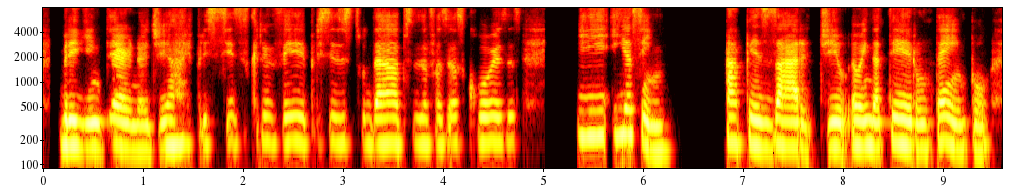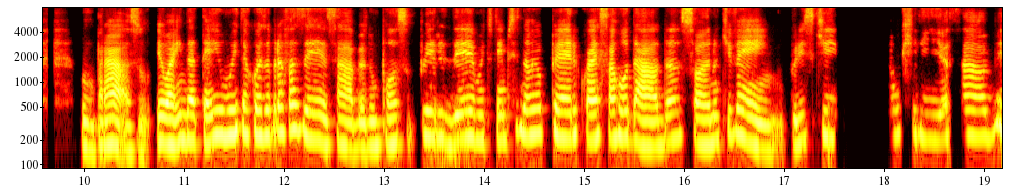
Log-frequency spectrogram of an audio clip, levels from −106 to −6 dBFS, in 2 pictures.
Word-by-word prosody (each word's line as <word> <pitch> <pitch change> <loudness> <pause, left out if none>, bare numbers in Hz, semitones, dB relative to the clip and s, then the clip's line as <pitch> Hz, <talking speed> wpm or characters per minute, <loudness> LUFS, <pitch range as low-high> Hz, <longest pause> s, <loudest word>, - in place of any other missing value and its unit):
briga 170 -2 +3
interna 160 -2 +2
de: 155 +4 -4
"Ai, 175 +1 -2
precisa 175 +1 -2
escrever, 190 0 -6
precisa 185 +1 -6
estudar, 185 0 +1
precisa 180 0 -8
fazer 180 +1 -8
as 190 +1 -3
coisas". 190 0 -4 0.6
Eh, 225 +1 0
e, 235 +1 0
assim, 155 -11 +2 0.6
apesar 170 -4 +3
de 165 - 0
eu 165 - +2
eu 175 - +3
ainda 170 -1 +3
ter 170 -1 +2
um 155 0 -2
tempo, 160 -3 -1 0.5
um 160 -3 -2
prazo, 165 -3 +2
eu 190 -1 +4
ainda 200 +3 +4
tenho 195 +4 +1
muita 235 +2 +2
coisa 230 -1 +2
pra 245 +1 +2
fazer, 230 -8 +1
sabe. 165 -2 0
Eu - - -2
não 165 +1 -1
posso 185 +4 -1
perder 215 -1 -1
muito 200 -2 -7
tempo, 200 +1 -4
senão 245 -4 -1
eu 240 +1 0
perco 230 -3 +1
essa 210 +1 +5
rodada, 195 -2 +1
só 190 -4 +5
ano 180 +2 -1
que 190 - -8
vem. 190 -10 +1 0.2
Por 170 - -3
isso 205 +4 -1
que 225 -2 -3 0.6
não 230 - -9
queria, 215 -4 -7
sabe. 230 +5 -1
185 Hz, 170 wpm, -23 LUFS, 170-215 Hz, 0.6 s, essa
